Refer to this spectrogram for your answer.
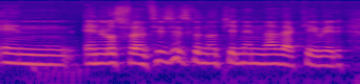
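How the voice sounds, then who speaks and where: A woman with a French accent at a fairly slow pace. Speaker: author and feminist columnist. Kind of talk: literary talk. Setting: university lecture hall with audience. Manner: animated.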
